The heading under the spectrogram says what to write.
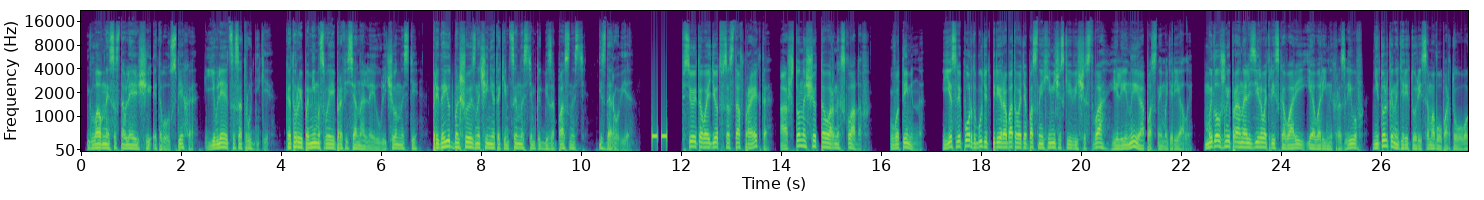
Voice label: russian corporate videos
